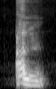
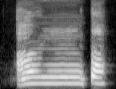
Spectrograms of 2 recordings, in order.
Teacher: نون کی آواز کو چھپا کے ناک سے پڑھنا ہے، نون کی آواز کو ظاہر ہونے نہیں دینا. ان بولے تو نون ظاہر ہوتا، ان نون کلین نون آ جاتا، کلین نون نہیں آنے دینا. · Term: اخفا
